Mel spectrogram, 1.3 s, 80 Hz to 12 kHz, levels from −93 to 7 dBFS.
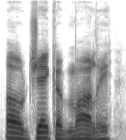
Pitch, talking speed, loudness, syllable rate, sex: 110 Hz, 140 wpm, -16 LUFS, 4.9 syllables/s, male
